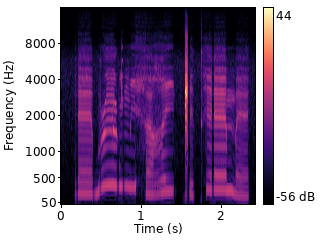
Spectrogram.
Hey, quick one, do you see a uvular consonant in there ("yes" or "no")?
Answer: yes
